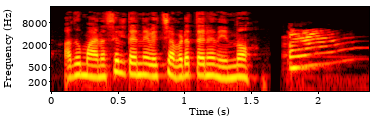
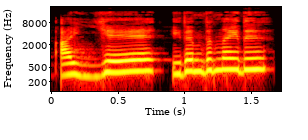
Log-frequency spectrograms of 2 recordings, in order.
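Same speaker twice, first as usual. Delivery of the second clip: loud, higher yuck; louder disgusted cry; 4 semitones higher, 4 dB louder, slower than usual. Acted. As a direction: spit out the taste. Tasting bad payasam.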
